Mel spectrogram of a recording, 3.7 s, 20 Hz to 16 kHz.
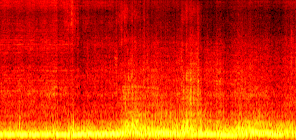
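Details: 1984 Buick Electra station wagon with swapped LS1 V8 and automatic transmission, back at the workshop after a drive: deep even burble with smooth rise in revs, no knocks or rattles; normal healthy rev.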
